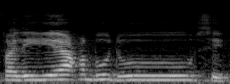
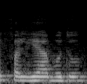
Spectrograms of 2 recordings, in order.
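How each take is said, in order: First: فَلْيَعْبُدُوا slow with clear ain; careful reading. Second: فَلْيَعْبُدُوا with ain dropped; wrong rushed reading. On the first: Teacher shows student careful reading, slow. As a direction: sound every letter of فَلْيَعْبُدُوا. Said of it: "ہم جلدی میں ایسے نہیں بولیں گے". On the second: Teacher shows student the rushed mistake. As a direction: rush فَلْيَعْبُدُوا and drop the ain. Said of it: "میں نے آئین کو بولا ہی نہیں". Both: Shown as a demonstration.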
